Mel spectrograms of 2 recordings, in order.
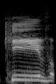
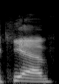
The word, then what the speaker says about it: Kyiv: Yet he says, your hero Zelensky says, the only way you'll take Kyiv or Kiev, whatever you're pronouncing, pre-2014 or post-2014. That's when it all changed somehow. Okay, Kyiv, Kiev.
